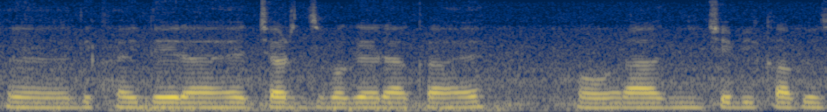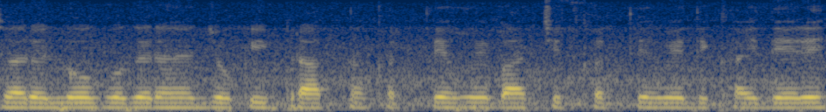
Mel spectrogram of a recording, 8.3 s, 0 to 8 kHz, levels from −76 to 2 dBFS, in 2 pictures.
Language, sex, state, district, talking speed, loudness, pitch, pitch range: Hindi, female, Rajasthan, Bikaner, 210 wpm, -18 LUFS, 130 Hz, 130-135 Hz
